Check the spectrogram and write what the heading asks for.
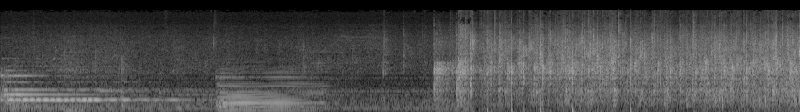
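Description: A girls' choir and piano end on held closing chords, with a last piano chord dying away about three seconds in. Audience applause breaks out just past halfway and carries on, louder than the music.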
